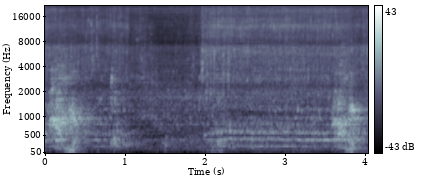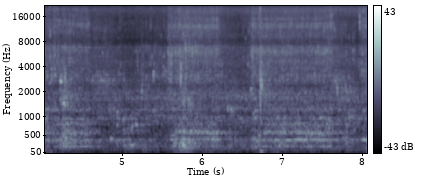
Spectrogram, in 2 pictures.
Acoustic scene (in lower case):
restroom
